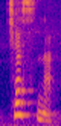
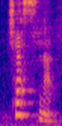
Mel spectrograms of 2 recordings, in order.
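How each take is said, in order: The two takes are said the same way.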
